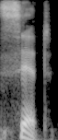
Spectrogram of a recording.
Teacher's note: lax vowels like the i in sit are more relaxed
